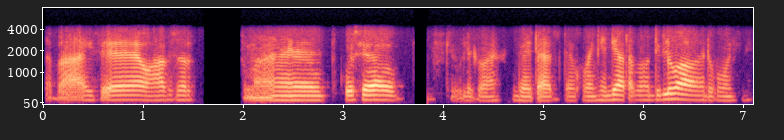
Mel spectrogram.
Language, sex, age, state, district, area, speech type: Assamese, male, 18-30, Assam, Dibrugarh, urban, conversation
